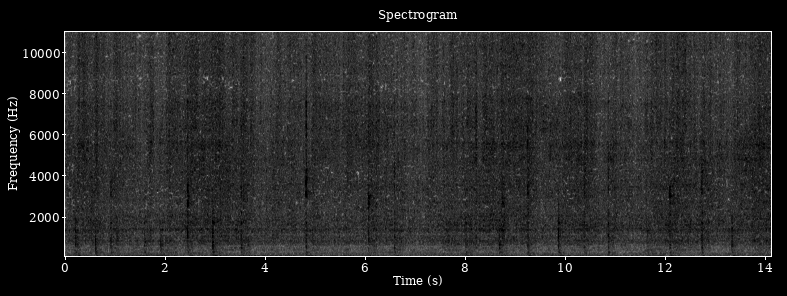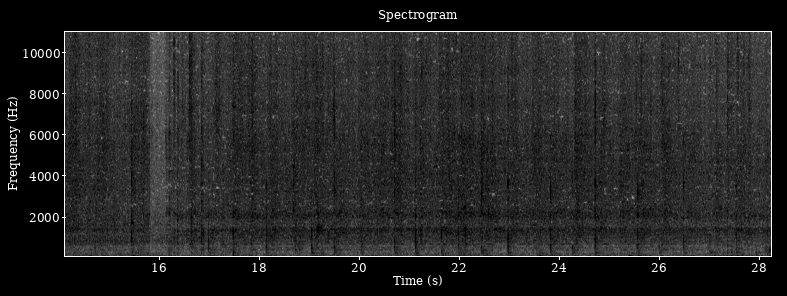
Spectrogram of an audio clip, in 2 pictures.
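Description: Diced pork sizzling in a nonstick frying pan as its soy-based sauce boils down, with a wooden spoon stirring and scraping the pieces around the pan in small clicks and scrapes.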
